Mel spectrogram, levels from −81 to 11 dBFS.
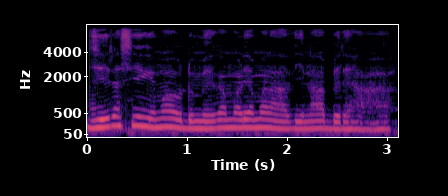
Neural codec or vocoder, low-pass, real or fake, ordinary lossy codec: none; 7.2 kHz; real; AAC, 48 kbps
